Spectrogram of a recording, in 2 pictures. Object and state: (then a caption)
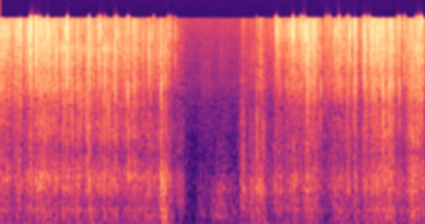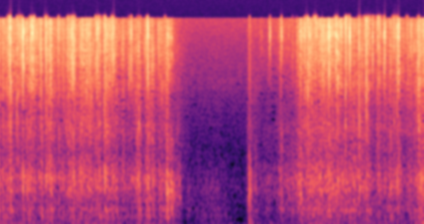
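Foam microphone windscreen being scratched. Long nails scratch and squeeze the sides of a dark foam microphone windscreen, producing dense, close crinkly and crunchy scratching with bright, hissy texture. The rustling runs steadily, broken by two brief near-silent pauses, then resumes just as busily.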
